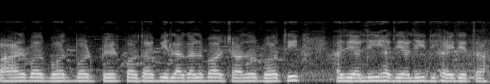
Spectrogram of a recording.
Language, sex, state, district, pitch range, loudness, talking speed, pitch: Bhojpuri, male, Uttar Pradesh, Gorakhpur, 155-160 Hz, -13 LUFS, 210 wpm, 160 Hz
